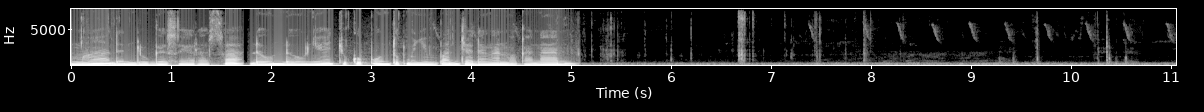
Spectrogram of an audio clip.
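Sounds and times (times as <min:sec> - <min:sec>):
small bird chirping: 0:02.4 - 0:05.5, 0:07.2 - 0:11.0.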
